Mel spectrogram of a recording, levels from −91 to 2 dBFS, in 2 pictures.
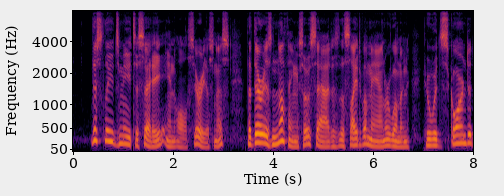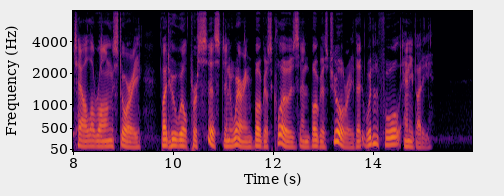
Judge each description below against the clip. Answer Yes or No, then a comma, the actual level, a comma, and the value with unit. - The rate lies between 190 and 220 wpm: No, average, 170 wpm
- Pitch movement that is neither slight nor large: No, wide, 6.1 semitones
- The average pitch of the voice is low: Yes, low, 120 Hz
